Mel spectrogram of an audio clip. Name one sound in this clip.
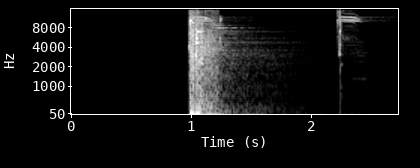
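A deep whoosh and chime sound once as a menu opens.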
